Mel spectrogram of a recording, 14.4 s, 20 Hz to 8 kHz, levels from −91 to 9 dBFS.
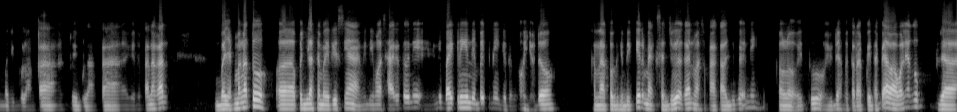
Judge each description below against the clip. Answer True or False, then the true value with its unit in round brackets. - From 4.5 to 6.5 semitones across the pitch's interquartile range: False (4.0 semitones)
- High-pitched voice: False (115 Hz)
